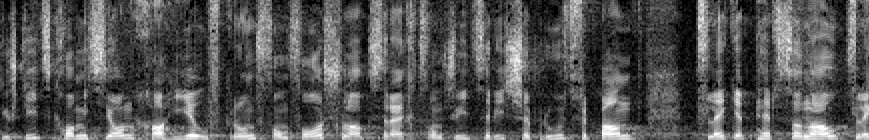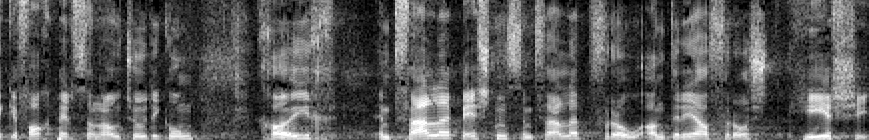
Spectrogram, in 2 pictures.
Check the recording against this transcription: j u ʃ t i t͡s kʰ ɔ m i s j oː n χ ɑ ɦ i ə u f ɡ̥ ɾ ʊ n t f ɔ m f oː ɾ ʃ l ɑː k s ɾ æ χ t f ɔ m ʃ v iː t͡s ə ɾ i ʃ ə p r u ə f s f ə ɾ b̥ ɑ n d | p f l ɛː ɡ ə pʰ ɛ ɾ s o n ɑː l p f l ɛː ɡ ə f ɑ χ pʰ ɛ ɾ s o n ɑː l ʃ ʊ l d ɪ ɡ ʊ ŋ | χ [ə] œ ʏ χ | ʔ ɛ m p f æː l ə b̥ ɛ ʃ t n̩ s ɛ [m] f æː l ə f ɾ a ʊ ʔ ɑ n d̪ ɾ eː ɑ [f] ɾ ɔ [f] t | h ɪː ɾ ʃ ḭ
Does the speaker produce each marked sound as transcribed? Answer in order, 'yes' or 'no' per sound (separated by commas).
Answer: no, yes, yes, no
